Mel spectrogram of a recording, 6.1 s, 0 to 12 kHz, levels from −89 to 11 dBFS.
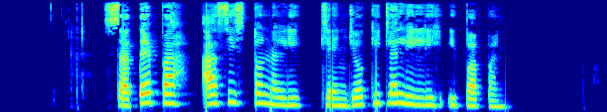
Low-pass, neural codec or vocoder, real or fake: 10.8 kHz; none; real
